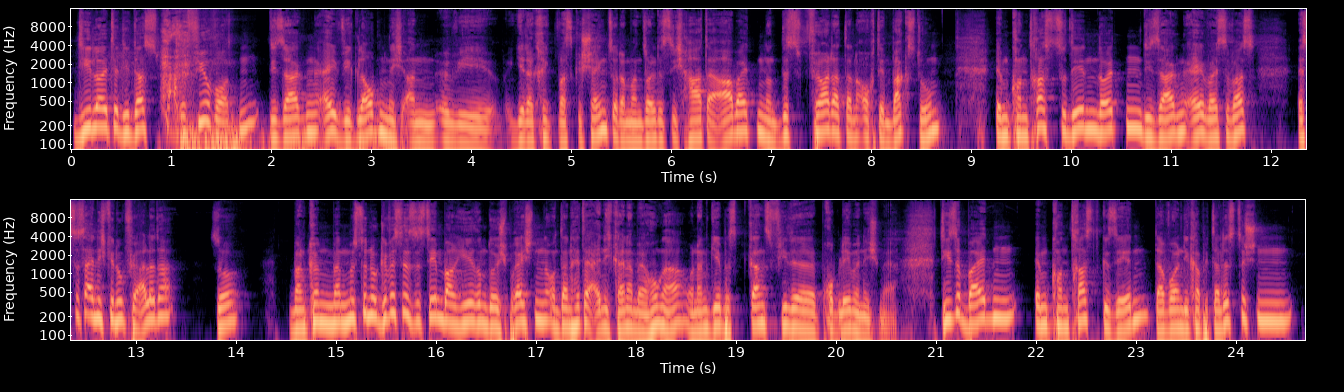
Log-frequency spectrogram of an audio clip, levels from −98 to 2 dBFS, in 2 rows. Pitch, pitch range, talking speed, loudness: 140 Hz, 125-165 Hz, 205 wpm, -20 LUFS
